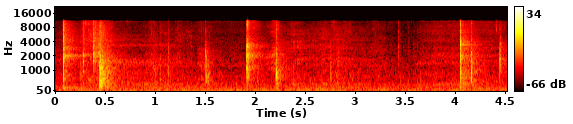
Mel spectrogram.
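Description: A scattering of short, light clicks and knocks as jumper-cable clamps, wires and the plastic case of a portable jump-starter power pack are handled: a few at the start, a couple around two seconds in, and a few more near the end.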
